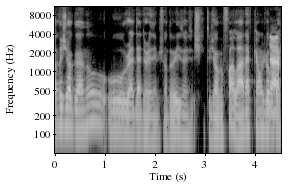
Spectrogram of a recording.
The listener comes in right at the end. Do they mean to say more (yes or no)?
no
